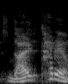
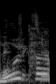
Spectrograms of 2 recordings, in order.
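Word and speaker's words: Malta: 그러니까 몰타도 왜 저거 미국 가서 산 애들이 말타래요, 말타. 근데 유럽 가서 몰타 현지인한테 들어보면 몰타가 맞대. 몰타. 그러니까 몰타가 맞는 거지.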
